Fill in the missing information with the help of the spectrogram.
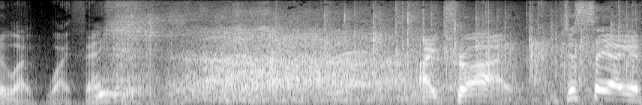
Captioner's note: audience laughing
